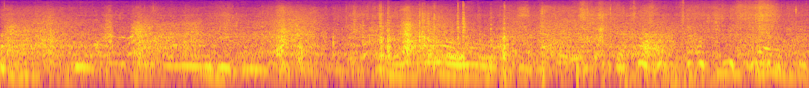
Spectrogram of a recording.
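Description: Quiet, indistinct chatter of a few people talking softly, over a steady background hiss.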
